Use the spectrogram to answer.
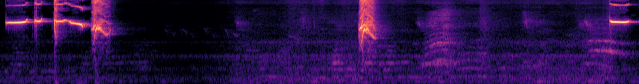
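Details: Oriental magpie-robin (kacer) singing gacor, a lure for kacer gone silent: a quick run of high whistled notes, then a long gap with faint background rumble, one harsh burst and a final bright whistle.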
